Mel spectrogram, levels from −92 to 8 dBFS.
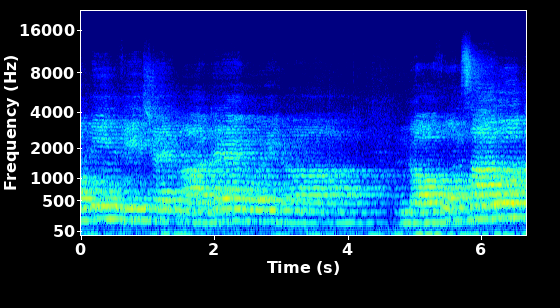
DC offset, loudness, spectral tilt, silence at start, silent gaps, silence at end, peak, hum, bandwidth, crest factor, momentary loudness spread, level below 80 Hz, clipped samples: under 0.1%; -36 LUFS; -5 dB/octave; 0 s; none; 0 s; -20 dBFS; none; 15 kHz; 16 dB; 16 LU; -68 dBFS; under 0.1%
